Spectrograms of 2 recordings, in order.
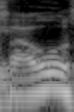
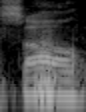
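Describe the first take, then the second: First: The name is said with a Hebrew-sounding pronunciation. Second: The name is said with an English-sounding pronunciation. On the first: "Saul sounds more Hebrew" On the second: "than Saul"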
